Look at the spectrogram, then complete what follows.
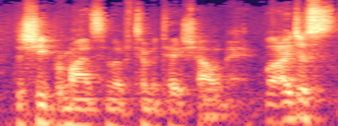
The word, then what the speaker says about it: Timothée Chalamet: Not Timothée Chalamet, Timothée Chalamet. It's pronounced Timothée.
